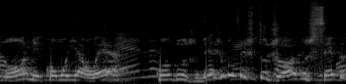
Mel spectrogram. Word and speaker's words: Yahweh: Ele diz que a letra hebraica Vav é pronunciada como V, não como U. Esse erro surgiu devido ao maltrato das gramáticas hebraicas alemãs, que usaram W, onde o inglês usa V. Note que o V alemão é pronunciado como F em inglês.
